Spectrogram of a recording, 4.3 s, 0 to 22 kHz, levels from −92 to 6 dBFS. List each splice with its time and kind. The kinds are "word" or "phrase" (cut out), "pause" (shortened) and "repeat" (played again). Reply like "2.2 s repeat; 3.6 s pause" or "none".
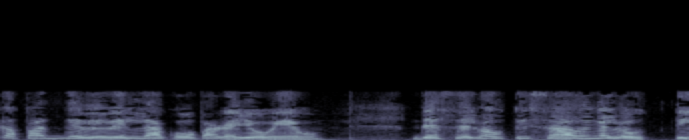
none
